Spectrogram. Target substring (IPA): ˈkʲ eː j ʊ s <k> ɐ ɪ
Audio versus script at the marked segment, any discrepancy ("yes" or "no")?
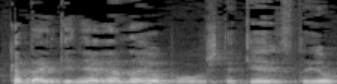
yes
